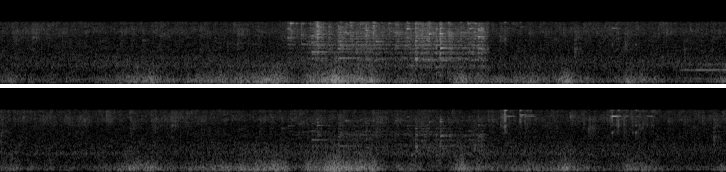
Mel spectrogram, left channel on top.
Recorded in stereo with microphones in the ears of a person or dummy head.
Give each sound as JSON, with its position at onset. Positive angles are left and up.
{"t": 2.9, "sound": "a chime", "side_deg": 80}
{"t": 5.0, "sound": "keys jangling", "side_deg": -50}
